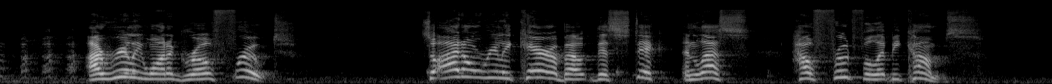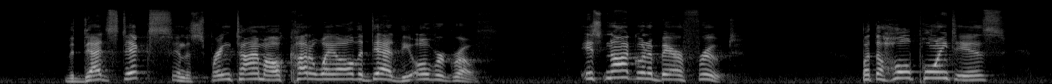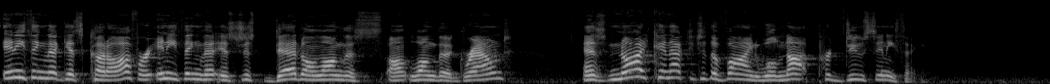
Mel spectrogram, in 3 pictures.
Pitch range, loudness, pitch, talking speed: 200-270 Hz, -26 LUFS, 235 Hz, 135 wpm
